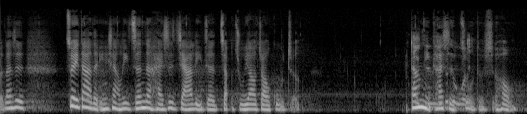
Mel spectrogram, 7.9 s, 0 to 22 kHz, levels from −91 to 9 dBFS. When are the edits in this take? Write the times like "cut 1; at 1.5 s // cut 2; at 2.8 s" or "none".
none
